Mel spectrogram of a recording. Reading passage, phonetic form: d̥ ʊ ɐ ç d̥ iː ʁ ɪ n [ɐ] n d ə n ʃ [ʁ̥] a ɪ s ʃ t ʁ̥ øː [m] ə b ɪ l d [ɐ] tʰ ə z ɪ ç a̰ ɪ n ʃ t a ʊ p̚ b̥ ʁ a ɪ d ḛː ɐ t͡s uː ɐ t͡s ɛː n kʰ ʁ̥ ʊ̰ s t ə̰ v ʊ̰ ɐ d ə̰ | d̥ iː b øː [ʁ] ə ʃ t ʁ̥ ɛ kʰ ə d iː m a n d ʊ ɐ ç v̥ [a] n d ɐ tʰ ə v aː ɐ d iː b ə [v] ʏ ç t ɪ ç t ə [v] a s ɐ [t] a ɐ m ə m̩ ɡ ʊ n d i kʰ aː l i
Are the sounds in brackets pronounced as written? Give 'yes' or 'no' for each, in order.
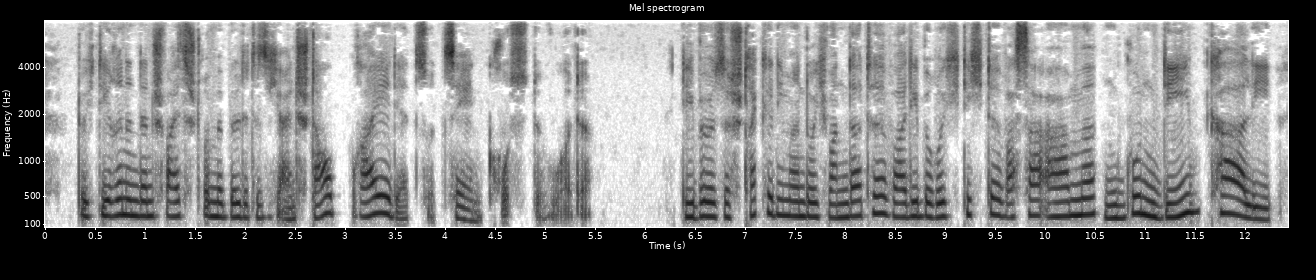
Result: no, no, yes, no, no, yes, no, yes, no

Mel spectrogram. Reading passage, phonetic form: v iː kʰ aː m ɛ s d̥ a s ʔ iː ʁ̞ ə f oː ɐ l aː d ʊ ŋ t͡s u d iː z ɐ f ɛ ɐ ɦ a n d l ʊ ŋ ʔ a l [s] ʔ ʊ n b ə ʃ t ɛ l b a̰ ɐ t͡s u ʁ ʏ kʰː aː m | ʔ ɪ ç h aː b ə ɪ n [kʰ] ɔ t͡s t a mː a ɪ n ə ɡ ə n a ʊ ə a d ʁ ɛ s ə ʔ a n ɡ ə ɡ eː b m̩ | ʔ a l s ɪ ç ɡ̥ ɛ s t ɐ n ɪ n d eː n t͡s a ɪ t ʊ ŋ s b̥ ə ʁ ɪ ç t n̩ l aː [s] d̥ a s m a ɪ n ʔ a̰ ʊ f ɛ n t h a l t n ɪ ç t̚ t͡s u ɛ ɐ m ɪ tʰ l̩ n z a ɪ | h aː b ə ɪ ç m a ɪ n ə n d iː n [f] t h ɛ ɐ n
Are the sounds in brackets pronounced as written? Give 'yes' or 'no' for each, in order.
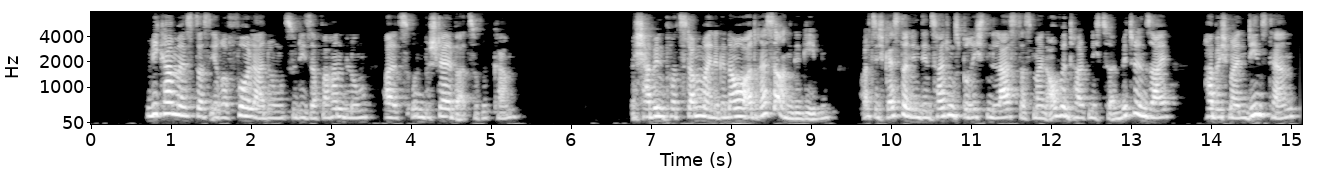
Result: yes, no, yes, no

